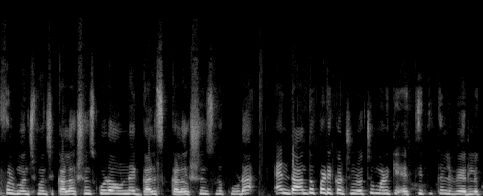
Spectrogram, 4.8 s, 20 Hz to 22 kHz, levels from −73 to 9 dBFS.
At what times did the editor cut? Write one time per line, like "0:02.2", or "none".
0:02.6

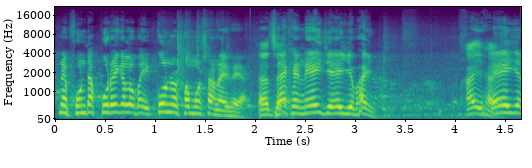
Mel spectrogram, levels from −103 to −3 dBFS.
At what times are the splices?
0:01.9

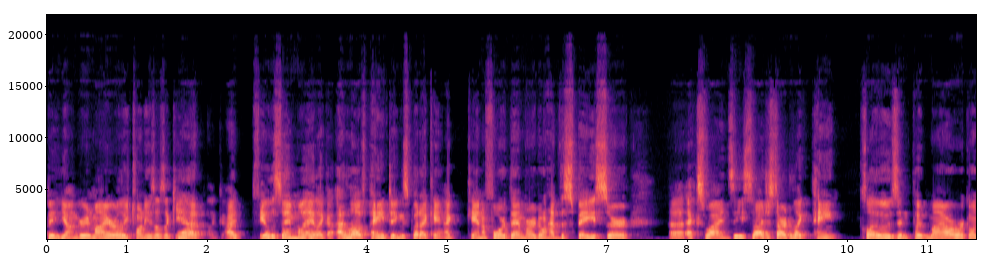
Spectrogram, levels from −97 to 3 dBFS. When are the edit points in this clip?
none

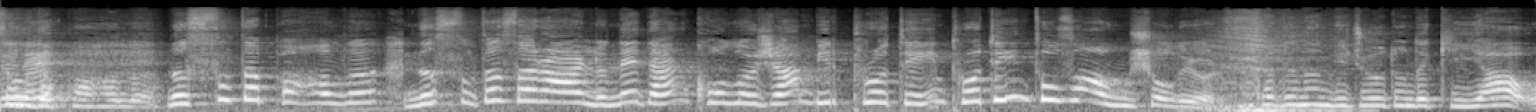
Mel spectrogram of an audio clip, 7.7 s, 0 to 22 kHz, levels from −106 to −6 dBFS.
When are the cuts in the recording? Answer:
0:02.0
0:06.3

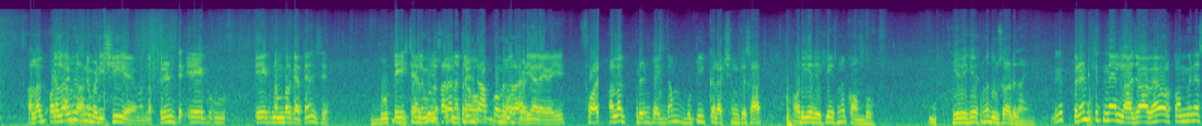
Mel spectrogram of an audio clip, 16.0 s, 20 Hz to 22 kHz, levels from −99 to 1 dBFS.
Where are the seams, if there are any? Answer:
0:01.4
0:08.0
0:12.5

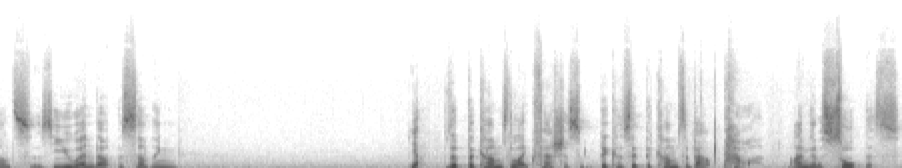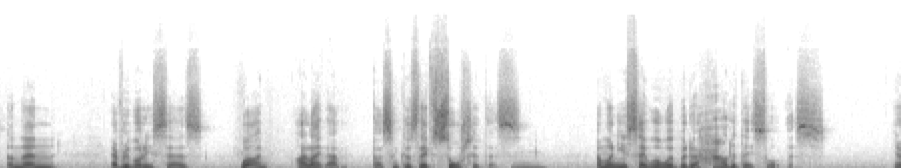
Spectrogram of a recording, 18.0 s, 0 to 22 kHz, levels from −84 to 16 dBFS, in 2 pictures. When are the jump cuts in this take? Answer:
none

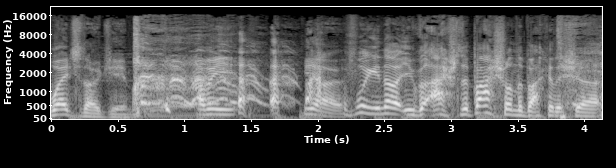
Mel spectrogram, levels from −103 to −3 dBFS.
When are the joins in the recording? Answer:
0:02.2

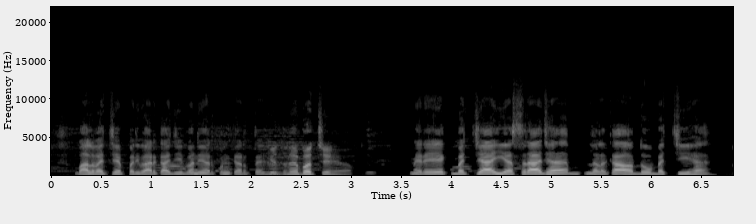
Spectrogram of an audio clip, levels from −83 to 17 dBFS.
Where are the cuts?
none

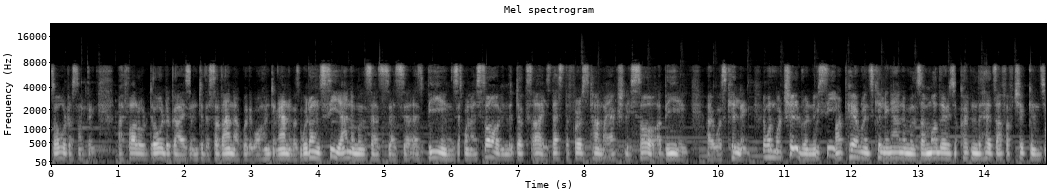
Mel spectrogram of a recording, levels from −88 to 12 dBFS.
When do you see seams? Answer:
none

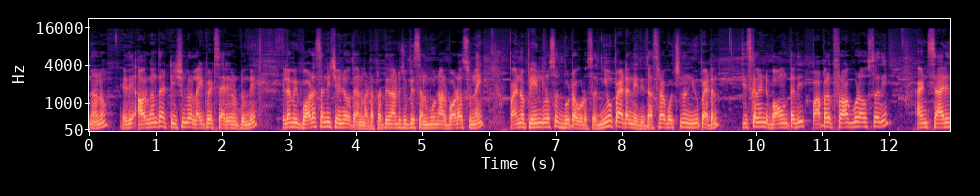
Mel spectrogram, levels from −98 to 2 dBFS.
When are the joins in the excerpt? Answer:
none

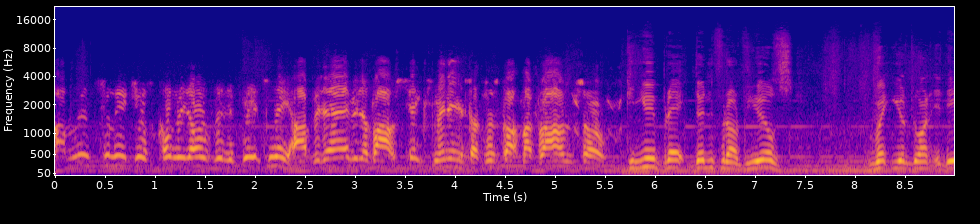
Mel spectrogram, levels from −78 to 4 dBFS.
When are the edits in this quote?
0:05.6

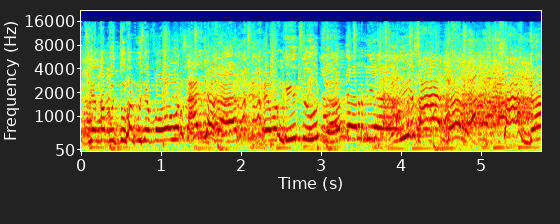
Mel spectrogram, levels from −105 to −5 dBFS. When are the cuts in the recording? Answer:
none

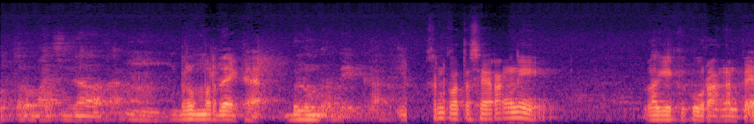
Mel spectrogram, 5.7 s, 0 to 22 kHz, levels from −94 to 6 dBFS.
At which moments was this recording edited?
0:02.9

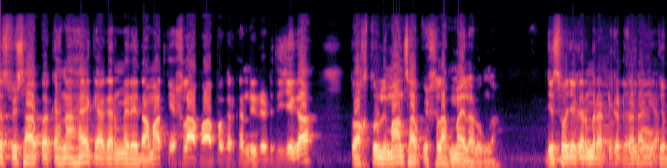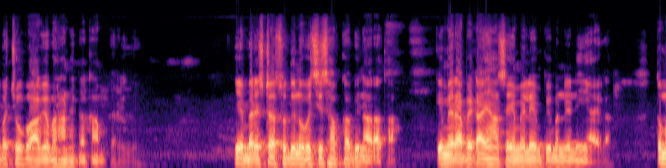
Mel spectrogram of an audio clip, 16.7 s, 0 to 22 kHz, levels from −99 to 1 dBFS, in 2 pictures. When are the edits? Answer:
0:08.0

